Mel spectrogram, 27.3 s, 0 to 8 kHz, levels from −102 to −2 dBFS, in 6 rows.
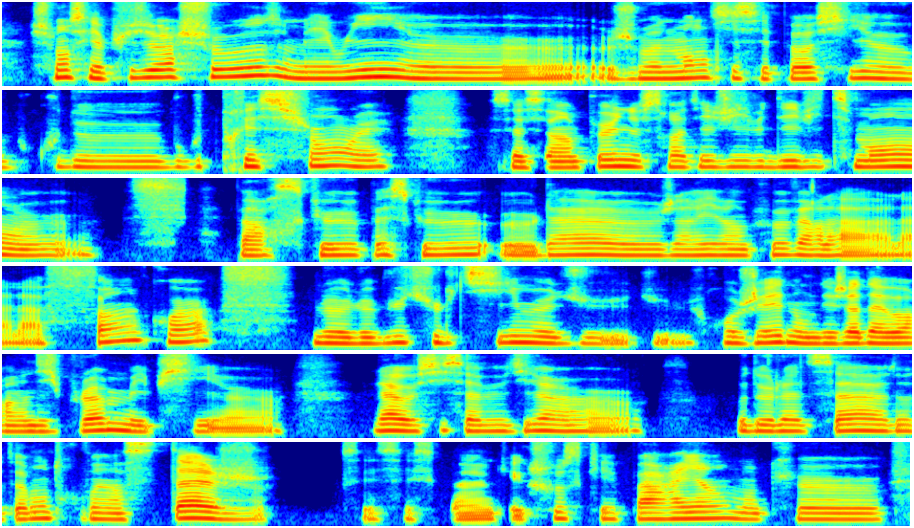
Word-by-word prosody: Je -, -, -3 dB
pense 220 Hz, 0 st, +3 dB
qu'il 210 Hz, -, +2 dB
y -, -, +5 dB
a -, -, -2 dB
plusieurs 220 Hz, +4 st, +2 dB
choses, 250 Hz, +3 st, +3 dB
mais 190 Hz, -3 st, +1 dB
oui, 225 Hz, +4 st, +5 dB
heu, 180 Hz, -, 0 dB, 0.2 s
je 175 Hz, +2 st, -3 dB
me 185 Hz, -, +2 dB
demande 200 Hz, +3 st, +1 dB
si 200 Hz, -2 st, -2 dB
c'est 185 Hz, -1 st, +1 dB
pas 180 Hz, 0 st, +3 dB
aussi, 200 Hz, +3 st, -1 dB
heu, 180 Hz, -2 st, 0 dB
beaucoup 165 Hz, +2 st, -12 dB
de 170 Hz, -1 st, -2 dB
beaucoup 175 Hz, +2 st, -8 dB
de -, -, -28 dB
pression 200 Hz, +2 st, +2 dB
ouais. 185 Hz, 0 st, -2 dB, 0.4 s
Ça 170 Hz, -, -1 dB
c'est 165 Hz, -, -1 dB
un 165 Hz, 0 st, +2 dB
peu 175 Hz, +4 st, -1 dB
une 195 Hz, -2 st, +3 dB
stratégie 180 Hz, 0 st, -2 dB
vi 175 Hz, -, -4 dB
d'évitement, 180 Hz, +1 st, +1 dB
heu, 165 Hz, +1 st, -3 dB, 0.8 s
parce 165 Hz, 0 st, 0 dB
que 175 Hz, 0 st, -1 dB
parce 170 Hz, 0 st, -2 dB
que, 185 Hz, +2 st, -2 dB
heu, 85 Hz, -1 st, -1 dB
là, 180 Hz, 0 st, +1 dB, 0.2 s
heu, -, -, -1 dB
j'arrive 170 Hz, 0 st, -2 dB
un 170 Hz, 0 st, -1 dB
peu 180 Hz, +2 st, -5 dB
vers 175 Hz, -2 st, 0 dB
la 85 Hz, -, -2 dB
la -, -, -5 dB
la -, -, -4 dB
fin 225 Hz, +6 st, -1 dB
quoi, 215 Hz, -1 st, -1 dB, 0.5 s
le 175 Hz, -2 st, +2 dB
le 165 Hz, 0 st, 0 dB
but 185 Hz, +3 st, -3 dB
ultime 185 Hz, 0 st, +2 dB
du 165 Hz, 0 st, -6 dB
du 180 Hz, +2 st, -10 dB
projet 180 Hz, +2 st, 0 dB
donc 170 Hz, -3 st, +2 dB
déjà 165 Hz, +1 st, +3 dB
d'avoir 170 Hz, -1 st, +3 dB
un 165 Hz, 0 st, 0 dB
diplôme 180 Hz, +4 st, +2 dB
et 165 Hz, -, -1 dB
puis, 85 Hz, -, -3 dB
heu, 85 Hz, 0 st, -4 dB, 0.5 s
là 185 Hz, 0 st, +5 dB
aussi 175 Hz, +2 st, +1 dB
ça 175 Hz, -3 st, +4 dB
veut 170 Hz, 0 st, -3 dB
dire, 185 Hz, +2 st, 0 dB
heu, 175 Hz, +3 st, -3 dB, 0.5 s
au-delà 175 Hz, 0 st, 0 dB
de 170 Hz, -, -9 dB
ça, 180 Hz, +1 st, +2 dB
notamment 175 Hz, +2 st, -2 dB
trouver 180 Hz, -1 st, -6 dB
un 170 Hz, -, 0 dB
stage, 180 Hz, -1 st, +6 dB, 0.3 s
c'est -, -, -11 dB
c'est -, -, -7 dB
c'est -, -, -8 dB
quand 85 Hz, -, -3 dB
même 90 Hz, +1 st, -2 dB
quelque 85 Hz, -, -6 dB
chose 185 Hz, -1 st, -2 dB
qui -, -, -8 dB
n'est 175 Hz, -, -5 dB
pas 175 Hz, +1 st, +2 dB
rien 190 Hz, +2 st, +2 dB
donc 170 Hz, -2 st, -5 dB
heu 170 Hz, -1 st, 0 dB
175 Hz, 200 wpm, -23 LUFS, 170-190 Hz, 0.8 s, stage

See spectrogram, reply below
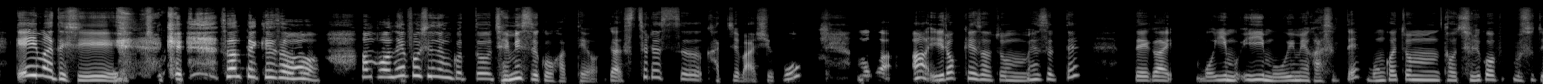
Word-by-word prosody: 게임하듯이 245 Hz, -, +5 dB
이렇게 -, -, +5 dB, 0.4 s
선택해서 310 Hz, -, +4 dB, 0.4 s
한번 345 Hz, 0 st, +1 dB
해 400 Hz, -, +2 dB
보시는 375 Hz, -5 st, -1 dB
것도 260 Hz, -2 st, -5 dB
재밌을 230 Hz, +2 st, +2 dB
것 180 Hz, -4 st, -8 dB
같아요. 155 Hz, -3 st, -13 dB
그러니까 -, -, -4 dB
스트레스 310 Hz, -, -7 dB
갖지 185 Hz, -, -12 dB
마시고 230 Hz, -, -8 dB, 0.5 s
뭔가 205 Hz, -, -7 dB, 0.2 s
아 300 Hz, +1 st, +2 dB
이렇게 270 Hz, +7 st, -3 dB
해서 225 Hz, -4 st, -3 dB
좀 190 Hz, -3 st, -10 dB
했을 230 Hz, +1 st, -6 dB
때 335 Hz, -, -9 dB, 0.6 s
내가 190 Hz, -1 st, -1 dB, 0.3 s
뭐 175 Hz, 0 st, -11 dB
이 205 Hz, +2 st, -2 dB
이 215 Hz, +1 st, -2 dB
모임에 185 Hz, +1 st, -5 dB
갔을 165 Hz, +3 st, -8 dB
때 315 Hz, -, -9 dB
뭔가 190 Hz, +3 st, -7 dB
좀 210 Hz, -2 st, -4 dB
더 195 Hz, -2 st, -7 dB
즐거울 200 Hz, +4 st, -4 dB, 0.3 s
수도 195 Hz, +1 st, -9 dB
220 Hz, 280 characters per minute, -22 LUFS, 195-315 Hz, 0.6 s, 게임하듯이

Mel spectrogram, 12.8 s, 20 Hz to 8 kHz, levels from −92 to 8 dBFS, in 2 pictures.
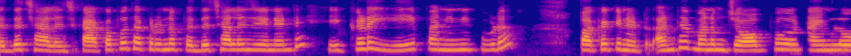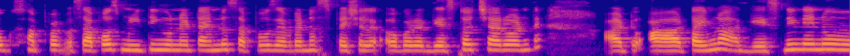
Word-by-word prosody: పెద్ద 230 Hz, +3 st, -1 dB
చాలెంజ్. 225 Hz, -4 st, -1 dB
కాకపోతే 265 Hz, +8 st, +3 dB
అక్కడున్న 280 Hz, -2 st, -1 dB
పెద్ద 245 Hz, +1 st, +1 dB
చాలెంజ్ 270 Hz, -1 st, +2 dB
ఏంటంటే, 255 Hz, -, -2 dB, 0.3 s
ఇక్కడ 290 Hz, +6 st, 0 dB, 0.3 s
ఏ -, -, -1 dB, 0.2 s
పనిని 265 Hz, -1 st, -1 dB
కూడా 270 Hz, +9 st, -1 dB, 0.6 s
పక్కకినెట్ 255 Hz, -2 st, +2 dB
అంటే 270 Hz, +8 st, -1 dB
మనం 270 Hz, 0 st, +2 dB
జాబు 235 Hz, +4 st, +4 dB, 0.2 s
టైంలో 250 Hz, 0 st, +2 dB, 0.2 s
సపొ 255 Hz, 0 st, -3 dB, 0.2 s
సపోజ్ 260 Hz, +3 st, +3 dB
మీటింగ్ 255 Hz, +2 st, -1 dB
ఉన్న 250 Hz, -1 st, -1 dB
టైంలో 245 Hz, +2 st, 0 dB
సపోజ్ 240 Hz, +1 st, -2 dB
ఎవరైనా 235 Hz, +2 st, -4 dB
స్పెషలు 230 Hz, 0 st, -3 dB
ఒకళ్ళు 230 Hz, 0 st, -1 dB
గెస్టొచ్చారు 260 Hz, +3 st, +1 dB
అంటే 265 Hz, +11 st, -8 dB, 0.6 s
అటు 220 Hz, 0 st, -3 dB, 0.2 s
ఆ -, -, +6 dB, 0.2 s
టైంలో 260 Hz, +6 st, +3 dB
ఆ -, -, -2 dB
గెస్ట్‌ని 210 Hz, +6 st, -2 dB
నేను 275 Hz, 0 st, +2 dB
255 Hz, 155 wpm, -23 LUFS, 235-270 Hz, 0.6 s, ఆ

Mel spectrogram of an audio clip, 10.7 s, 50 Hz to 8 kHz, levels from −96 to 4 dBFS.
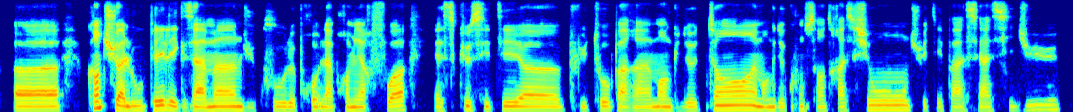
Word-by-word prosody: Heu, 105 Hz, 0 st, +4 dB, 0.3 s
quand 170 Hz, +1 st, +6 dB
tu -, -, +6 dB
as -, -, +8 dB
loupé 110 Hz, +2 st, +2 dB
l'examen, 100 Hz, -1 st, +3 dB
du 95 Hz, -3 st, -3 dB
coup 100 Hz, 0 st, -5 dB
le 100 Hz, -, -2 dB
pre -, -, -4 dB
la 95 Hz, -1 st, +2 dB
1re 95 Hz, -1 st, -2 dB
fois, 110 Hz, +2 st, +1 dB, 0.3 s
est-ce -, -, -3 dB
que -, -, -2 dB
c'était, 105 Hz, +1 st, 0 dB
heu, 100 Hz, -1 st, +1 dB
plutôt 105 Hz, +1 st, -6 dB
par 95 Hz, -1 st, -2 dB
un 95 Hz, 0 st, -1 dB
manque 100 Hz, 0 st, -2 dB
de 100 Hz, 0 st, -5 dB
temps, 120 Hz, +1 st, +3 dB
un -, -, +3 dB
manque 100 Hz, 0 st, -1 dB
de 100 Hz, -, -6 dB
concentration, 120 Hz, +5 st, -1 dB
tu 95 Hz, -, -9 dB
étais 95 Hz, +1 st, -14 dB
pas 95 Hz, -2 st, -4 dB
assez 95 Hz, +1 st, -4 dB
assidu? 115 Hz, +5 st, -5 dB
105 Hz, 180 wpm, -25 LUFS, 100-110 Hz, 0.3 s, as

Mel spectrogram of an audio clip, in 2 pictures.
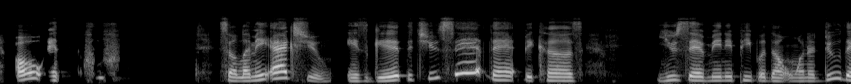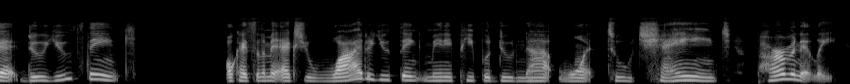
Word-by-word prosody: Oh, 235 Hz, +8 st, +6 dB
and, 190 Hz, -, 0 dB, 0.4 s
oof. 310 Hz, -, -11 dB, 1.0 s
So 180 Hz, -, 0 dB
let 165 Hz, +1 st, +2 dB
me 215 Hz, +4 st, +3 dB
ask 290 Hz, -2 st, +7 dB
you. 145 Hz, -4 st, -6 dB
It's 155 Hz, 0 st, -4 dB
good 170 Hz, +6 st, +5 dB
that 220 Hz, +5 st, -6 dB
you 285 Hz, +3 st, -4 dB
said -, -, +5 dB
that, 200 Hz, -2 st, +2 dB
because 175 Hz, -, 0 dB, 0.7 s
you 190 Hz, +6 st, -4 dB
said 180 Hz, -3 st, +2 dB
many 175 Hz, +1 st, -1 dB
people 185 Hz, -2 st, -5 dB
don't 155 Hz, -2 st, -3 dB
wanna 155 Hz, 0 st, -4 dB
do 240 Hz, -, -4 dB
that. 180 Hz, -7 st, +2 dB
Do 175 Hz, +1 st, -1 dB
you 195 Hz, +9 st, -6 dB
think 230 Hz, -7 st, -4 dB, 0.9 s
okay, 170 Hz, -, +1 dB
so 170 Hz, +1 st, -7 dB
let 175 Hz, -, -4 dB
me 175 Hz, -, +1 dB
ask 165 Hz, +1 st, -1 dB
you, 165 Hz, -, -7 dB
why 150 Hz, +1 st, +3 dB
do -, -, -5 dB
you 215 Hz, -2 st, -8 dB
think 195 Hz, -2 st, -3 dB
many 175 Hz, 0 st, -5 dB
people 175 Hz, -1 st, -8 dB
do 165 Hz, 0 st, -8 dB
not 160 Hz, +1 st, -4 dB
want 155 Hz, -1 st, -4 dB
to 165 Hz, -4 st, -8 dB
change 170 Hz, -1 st, -2 dB, 0.2 s
permanently? 230 Hz, +4 st, 0 dB
180 Hz, 155 wpm, -23 LUFS, 165-205 Hz, 1.0 s, ask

